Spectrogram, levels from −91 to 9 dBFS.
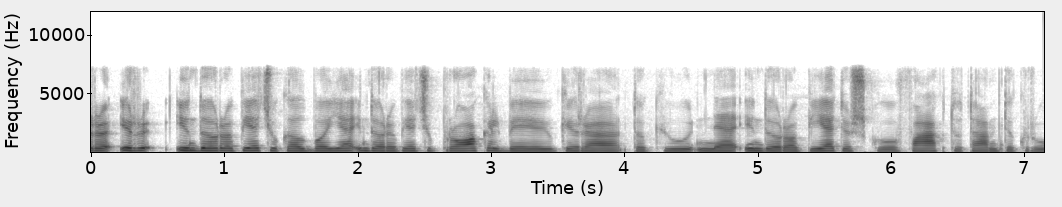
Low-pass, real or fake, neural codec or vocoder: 7.2 kHz; real; none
